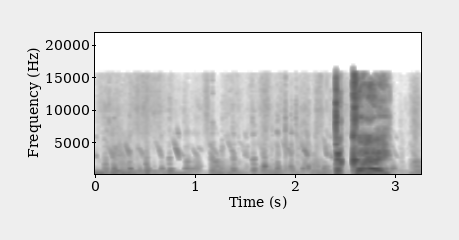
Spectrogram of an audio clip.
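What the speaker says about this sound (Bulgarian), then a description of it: "Пилетата ми са нервни." Cartoon chickens cluck in an animated children's show, with nervous squawks rising at the end, heard over background music and a character's voice.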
